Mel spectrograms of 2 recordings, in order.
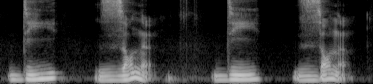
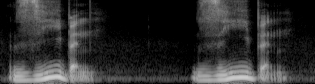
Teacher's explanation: At the beginning of a word, when it comes before a vowel, it usually sounds like the English Z.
